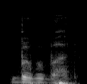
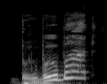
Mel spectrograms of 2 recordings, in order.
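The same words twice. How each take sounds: First: Silly name. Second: Incredulous squeal. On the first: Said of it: "make silly sounds". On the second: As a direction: BUTT rising, much higher and louder. Reacting to the silly name. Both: Acted.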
